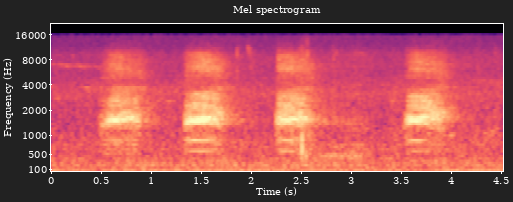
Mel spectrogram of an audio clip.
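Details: Hooded crow mobbing young raccoons near their den, calling loudly to chase away the predators and summon other crows; four rough caws at about one-second intervals, the last after a slightly longer gap.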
